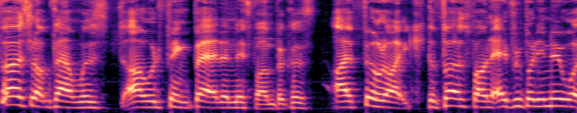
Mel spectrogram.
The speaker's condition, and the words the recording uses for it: Cerebral palsy. So I'm quite lucky that I don't really suffer with that other than when I'm drunk.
